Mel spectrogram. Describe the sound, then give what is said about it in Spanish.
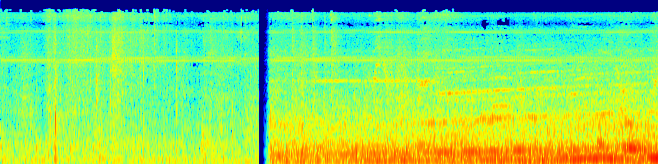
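A tram rolls along its rails with a steady, growing rumble and thin metallic squealing tones. It is preceded by quieter ambience with faint footstep-like taps and a brief cut. “Que los trenes no suelen anunciar, pero el tranvía sí que anuncia las paradas.”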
